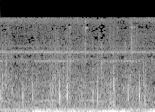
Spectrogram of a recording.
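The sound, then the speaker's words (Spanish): Footsteps of two people walking along a road at night by phone light: a faint, regular series of soft steps over a low, constant hiss. “Camina con Gloria por la carretera, alumbrando con el móvil.”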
